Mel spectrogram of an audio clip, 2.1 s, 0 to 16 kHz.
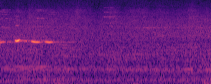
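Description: A 78-year-old man whistles a short, clear rising note near the start while working on a 104-year-old piece of machinery in Prospect Park, Brooklyn, then falls quiet while a steady low mechanical hum and background rumble carry on.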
